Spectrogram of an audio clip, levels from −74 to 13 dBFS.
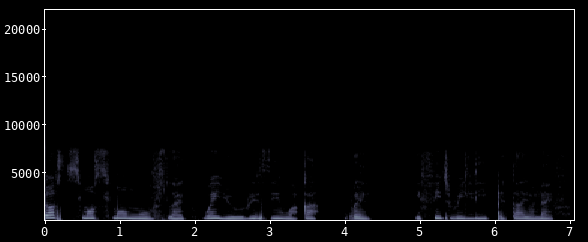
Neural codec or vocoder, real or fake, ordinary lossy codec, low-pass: codec, 16 kHz, 8 kbps, FreqCodec, larger model; fake; none; none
